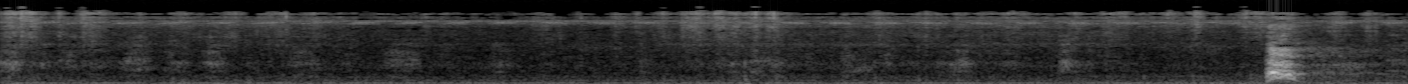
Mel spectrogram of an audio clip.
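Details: During water exercises, a male German Shepherd gives a single abrupt, loud bark near the end after several seconds of quiet background hum and faint rustles.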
